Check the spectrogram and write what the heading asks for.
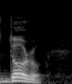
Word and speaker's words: Doru: It's very hard to pronounce Doru.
